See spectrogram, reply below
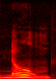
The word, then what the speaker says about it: Noam: I know someone named, like, Gnome. – Gnome Jones? – Get out of here. For real? – Yeah. – Like, with a G? – No, it's spelled Noam.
